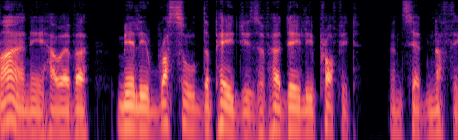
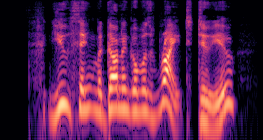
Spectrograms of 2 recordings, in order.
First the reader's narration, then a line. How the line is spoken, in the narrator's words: said Harry angrily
